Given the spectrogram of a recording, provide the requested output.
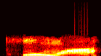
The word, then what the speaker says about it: quinoa: It's quinoa, and that is spelled Q-U-I-N-O-A, quinoa.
